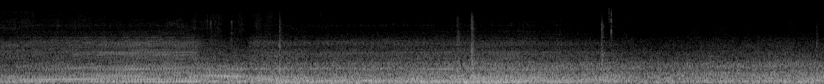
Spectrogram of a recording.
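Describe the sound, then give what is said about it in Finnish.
Steady engine and road noise from inside a moving Subaru Forester SUV with permanent all-wheel drive on a test drive, a continuous low rumble with tire hum at a constant level throughout, with occasional faint clicks and no voices. “Esimerkiksi mulla on ollut koeajolenkillä tällä hetkellä keskikulutus 6,6 litraa ottaen huomioon, että millä tavalla olen ajanut ja minkälainen auto, niin se on aika, se on aika vähän.”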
